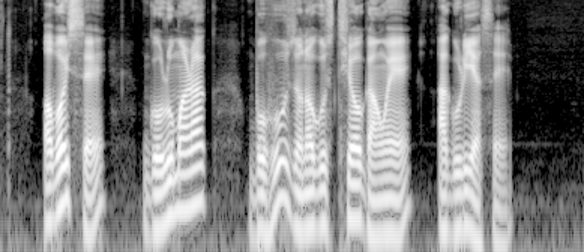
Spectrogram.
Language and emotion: Assamese, neutral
